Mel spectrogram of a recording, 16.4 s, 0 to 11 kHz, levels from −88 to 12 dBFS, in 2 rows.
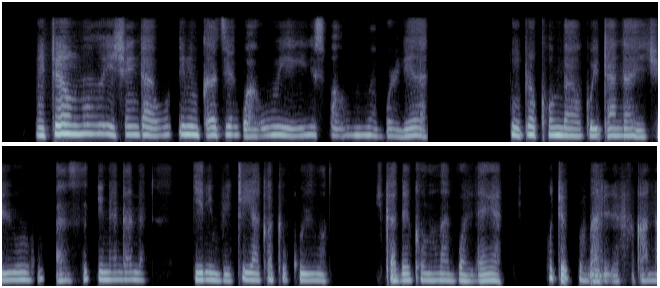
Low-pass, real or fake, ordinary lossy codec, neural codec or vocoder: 7.2 kHz; fake; MP3, 48 kbps; codec, 16 kHz, 0.5 kbps, FunCodec, trained on Chinese and English, 25 frames a second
